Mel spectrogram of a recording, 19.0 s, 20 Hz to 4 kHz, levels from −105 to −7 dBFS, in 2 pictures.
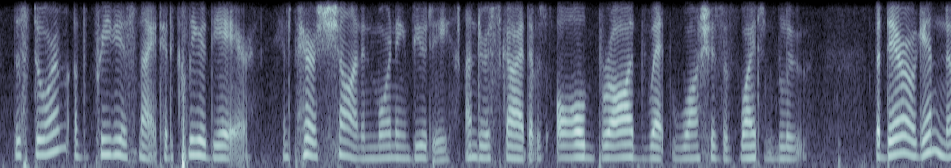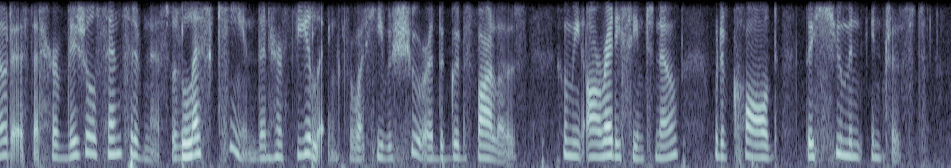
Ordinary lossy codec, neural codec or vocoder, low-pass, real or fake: Opus, 16 kbps; none; 3.6 kHz; real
